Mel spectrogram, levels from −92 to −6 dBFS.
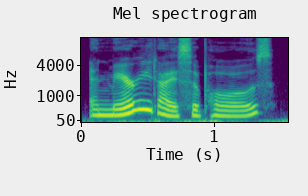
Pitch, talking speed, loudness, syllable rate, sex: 215 Hz, 155 wpm, -17 LUFS, 5.2 syllables/s, female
